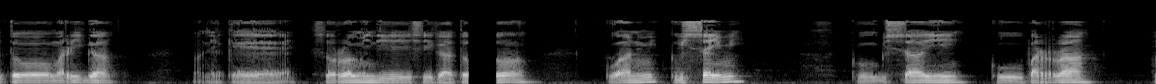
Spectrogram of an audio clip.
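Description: From the first second to the last, the speech carries the dull, smeared sound of AAC compression, most likely AAC-LC at a low bitrate, which fits a rate around 24 kbps. The damage is plainly audible: sibilants turn fizzy and sustained sounds warble because the coder quantises each frame's spectrum coarsely. Nothing survives above a lowered cut-off. On a spectrogram that shows as a hard ceiling across the whole clip, with patchy gaps and blotches in the bands below it.

At 4.67 s, just after "soromi di sika", the sound stops dead for about 0.28 s until 4.97 s and then resumes. This is a playback stall, likely the player running short of data or having its output thread blocked, so it emitted silence until it caught up. It is heard as an abrupt hole in mid-flow. The waveform shows a flat, empty stretch, and the spectrogram shows a clean vertical blank band cutting across all frequencies.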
